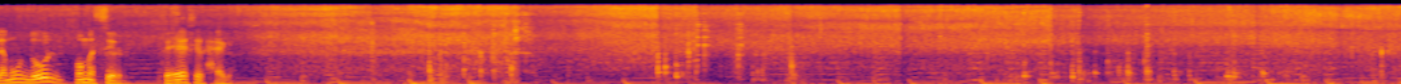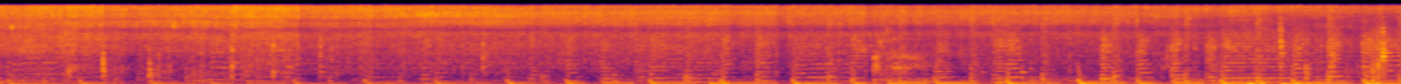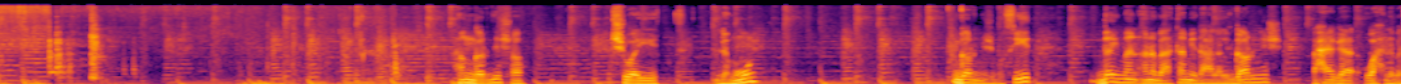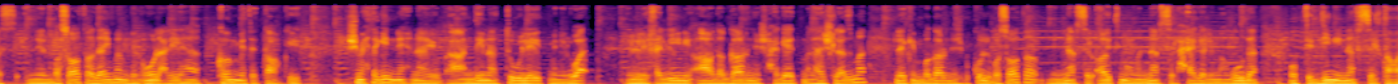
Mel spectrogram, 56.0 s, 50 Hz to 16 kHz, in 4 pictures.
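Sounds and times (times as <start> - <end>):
food frying in oil: 0.0 - 30.5.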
